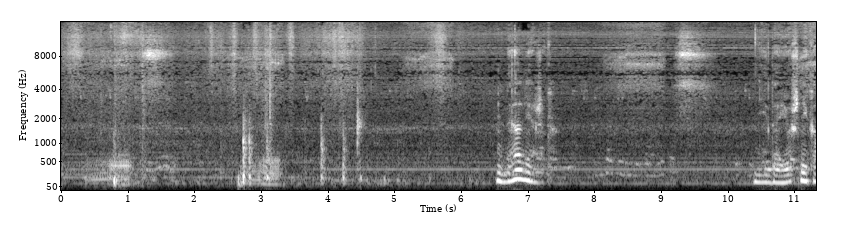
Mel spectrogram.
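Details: Sleeping French bulldog snoring and snorting irregularly, low rumbling bursts several times over quiet breathing; ordinary dog snoring.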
